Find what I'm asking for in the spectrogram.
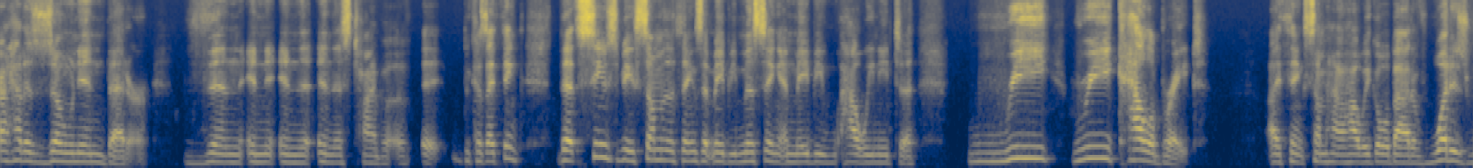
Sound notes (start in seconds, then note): none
